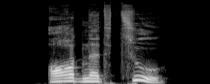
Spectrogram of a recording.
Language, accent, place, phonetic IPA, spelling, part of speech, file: German, Germany, Berlin, [ˌɔʁdnət ˈt͡suː], ordnet zu, verb, De-ordnet zu.ogg
- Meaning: inflection of zuordnen: 1. third-person singular present 2. second-person plural present 3. second-person plural subjunctive I 4. plural imperative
